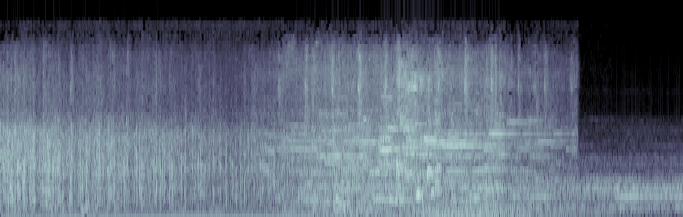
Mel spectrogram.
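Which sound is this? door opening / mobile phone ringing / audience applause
audience applause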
